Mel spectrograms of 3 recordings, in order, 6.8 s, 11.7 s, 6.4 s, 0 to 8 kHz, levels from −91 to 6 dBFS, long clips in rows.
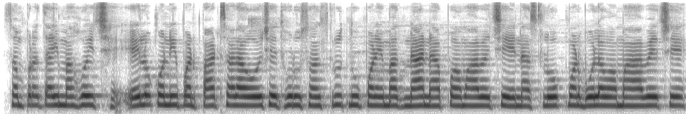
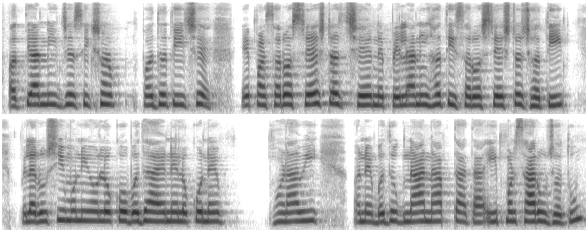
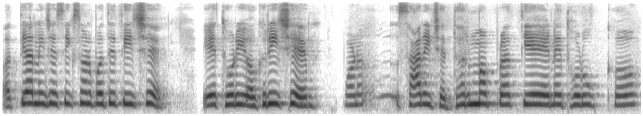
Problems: none marked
